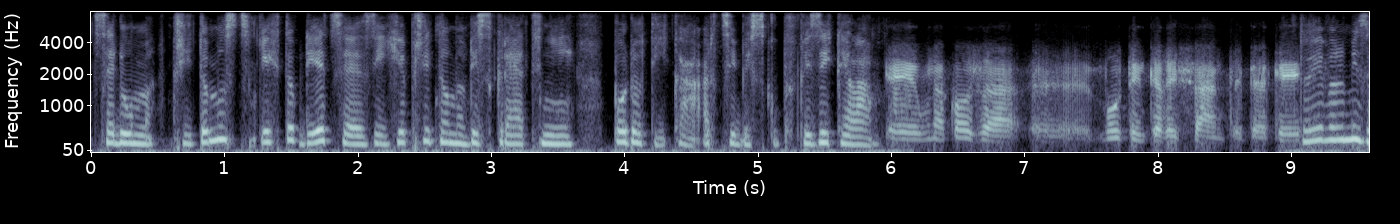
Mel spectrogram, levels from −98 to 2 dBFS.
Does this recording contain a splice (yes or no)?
yes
